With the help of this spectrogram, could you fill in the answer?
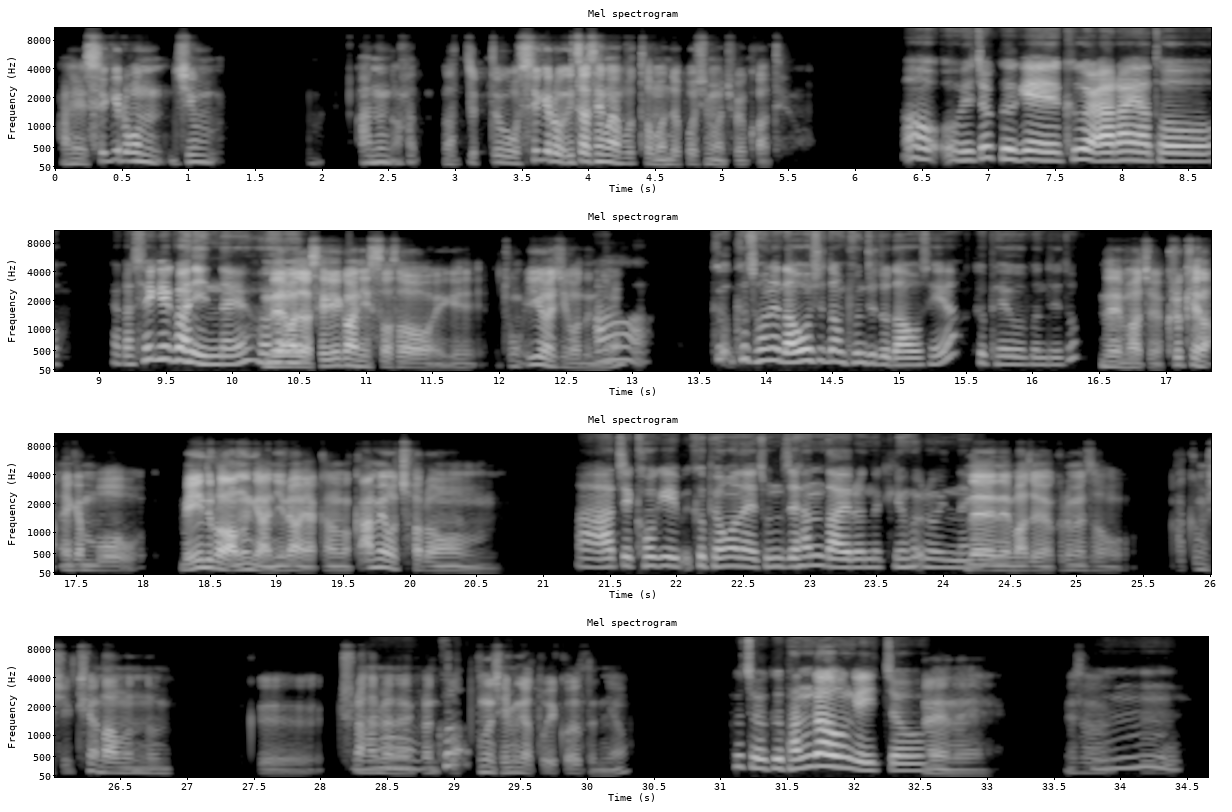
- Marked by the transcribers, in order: unintelligible speech; other background noise; laughing while speaking: "있나요?"; laugh; tapping
- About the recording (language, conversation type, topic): Korean, unstructured, 최근에 본 영화나 드라마 중 추천하고 싶은 작품이 있나요?
- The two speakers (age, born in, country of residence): 20-24, South Korea, Portugal; 30-34, South Korea, Portugal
